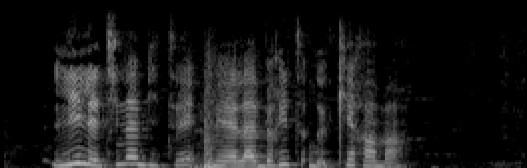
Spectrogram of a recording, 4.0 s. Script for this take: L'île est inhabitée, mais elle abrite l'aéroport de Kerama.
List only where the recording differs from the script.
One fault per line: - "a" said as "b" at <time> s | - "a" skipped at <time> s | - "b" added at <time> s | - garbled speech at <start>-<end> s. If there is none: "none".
- "l'aéroport" skipped at 2.3 s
